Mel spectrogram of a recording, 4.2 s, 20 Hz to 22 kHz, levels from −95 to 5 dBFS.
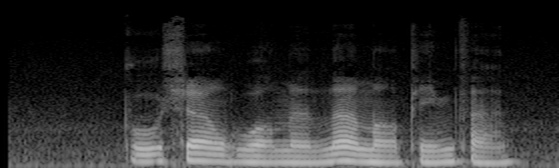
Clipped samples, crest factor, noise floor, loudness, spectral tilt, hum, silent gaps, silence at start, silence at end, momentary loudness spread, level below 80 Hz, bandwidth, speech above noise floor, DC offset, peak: under 0.1%; 16 dB; -52 dBFS; -27 LUFS; -9 dB/octave; none; none; 0.95 s; 0.25 s; 7 LU; -54 dBFS; 8.4 kHz; 26 dB; under 0.1%; -12 dBFS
